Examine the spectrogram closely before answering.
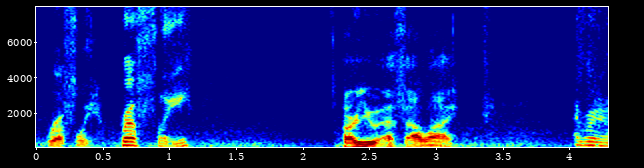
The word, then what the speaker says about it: Rufli: Matt, how do you pronounce? Roughly.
